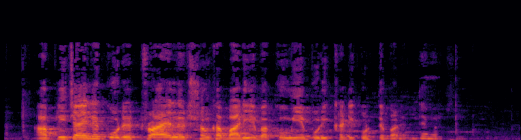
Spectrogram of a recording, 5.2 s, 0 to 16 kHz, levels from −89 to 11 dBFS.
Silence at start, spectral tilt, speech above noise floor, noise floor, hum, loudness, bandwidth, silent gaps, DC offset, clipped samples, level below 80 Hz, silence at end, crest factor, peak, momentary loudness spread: 0.35 s; -5 dB/octave; 38 dB; -61 dBFS; none; -22 LUFS; 11.5 kHz; none; under 0.1%; under 0.1%; -64 dBFS; 0.85 s; 18 dB; -6 dBFS; 14 LU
